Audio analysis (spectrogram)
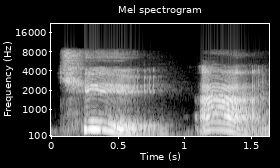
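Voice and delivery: QU, A high and falling; fourth tone. Shown as a demonstration. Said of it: "nada keempat". (QU, A nada keempat, jatuh)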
